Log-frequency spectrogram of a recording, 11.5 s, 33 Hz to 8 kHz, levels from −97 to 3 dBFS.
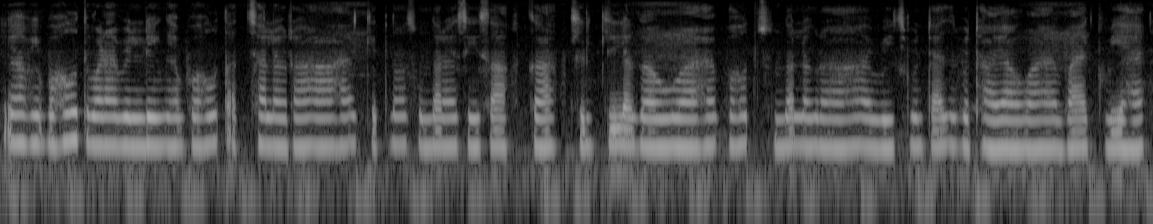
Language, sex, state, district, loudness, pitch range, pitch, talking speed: Hindi, female, Bihar, Supaul, -41 LUFS, 210-225 Hz, 220 Hz, 175 wpm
